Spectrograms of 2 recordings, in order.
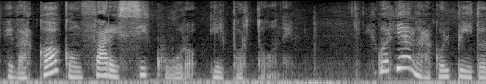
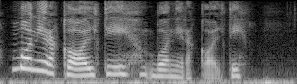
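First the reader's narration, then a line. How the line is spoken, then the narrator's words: Casual, condescending tone. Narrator (Italian): Wang Lung rispose in tono noncurante, come quando si parla a una persona di livello non esattamente pari al proprio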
